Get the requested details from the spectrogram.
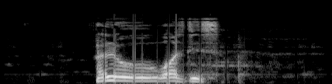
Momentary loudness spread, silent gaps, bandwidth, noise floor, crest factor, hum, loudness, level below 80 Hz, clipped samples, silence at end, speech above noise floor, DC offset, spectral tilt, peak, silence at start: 11 LU; none; 9.6 kHz; -60 dBFS; 16 dB; none; -14 LUFS; -50 dBFS; under 0.1%; 0.9 s; 47 dB; under 0.1%; -5.5 dB/octave; 0 dBFS; 0.95 s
